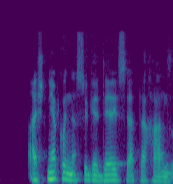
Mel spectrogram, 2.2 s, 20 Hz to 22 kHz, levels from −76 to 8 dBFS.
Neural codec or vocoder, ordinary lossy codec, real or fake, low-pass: codec, 24 kHz, 1.5 kbps, HILCodec; AAC, 96 kbps; fake; 10.8 kHz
